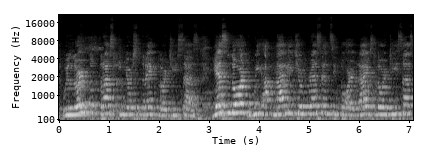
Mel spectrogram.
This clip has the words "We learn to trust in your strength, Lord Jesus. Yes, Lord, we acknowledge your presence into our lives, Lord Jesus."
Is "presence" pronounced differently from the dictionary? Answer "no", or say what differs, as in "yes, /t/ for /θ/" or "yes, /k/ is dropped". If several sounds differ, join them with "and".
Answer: yes, /s/ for /z/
